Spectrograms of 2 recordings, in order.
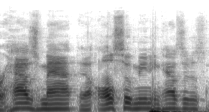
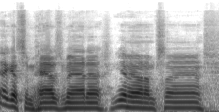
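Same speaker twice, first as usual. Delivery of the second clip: loose, lightly done, put-on Boston accent; 2 semitones higher than usual. Imitating how a man would say a word, in a sort-of boston accent. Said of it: "like a Boston accent, kind of".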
